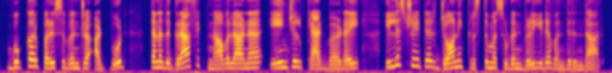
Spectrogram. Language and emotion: Tamil, neutral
